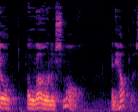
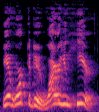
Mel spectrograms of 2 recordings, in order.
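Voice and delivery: God's challenge; 10 semitones higher, 4 dB louder than usual. Retold or imitated. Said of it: "he wanted Elijah to think about".

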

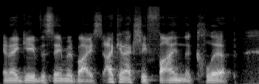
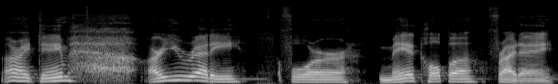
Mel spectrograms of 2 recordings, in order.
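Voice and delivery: higher, slow, drawn-out show announcement; segment announcer voice; 5 semitones higher, slower than usual. Acted. Host kicks off the Friday segment, grandly announcing it.

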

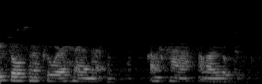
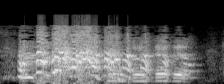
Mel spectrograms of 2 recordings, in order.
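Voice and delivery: loud laugh; 14 semitones higher, 28 dB louder than usual. Real, not acted. Big laugh at misreading.

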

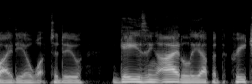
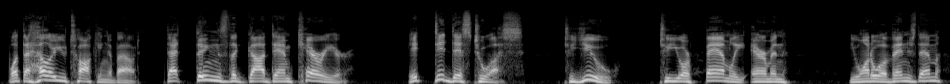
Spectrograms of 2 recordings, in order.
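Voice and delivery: high, loud angry tirade; an enraged officer threatening a soldier; furious berating; 6 semitones higher, 5 dB louder than usual. Acted. Officer berates airman in anger.

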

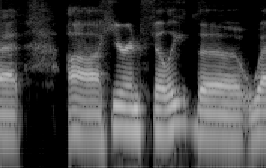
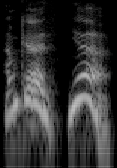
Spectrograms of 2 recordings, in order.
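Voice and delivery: squeaky cheer; slower than usual. Acted. Guest squeaks a cheery reply.

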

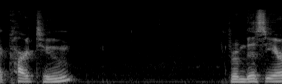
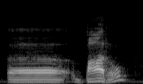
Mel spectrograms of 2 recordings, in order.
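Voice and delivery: normal talking voice

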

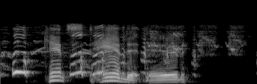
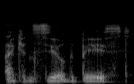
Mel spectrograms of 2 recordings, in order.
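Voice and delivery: low quiet delivery; 9 semitones lower, 12 dB quieter than usual. Shown as a demonstration. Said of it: "I don't release the beast".

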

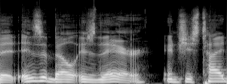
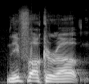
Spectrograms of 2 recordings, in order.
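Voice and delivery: normal talking voice

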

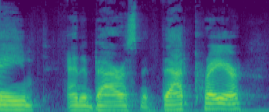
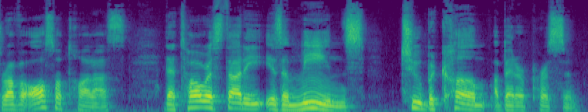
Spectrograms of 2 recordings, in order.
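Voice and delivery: normal talking voice

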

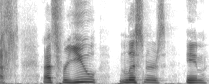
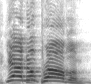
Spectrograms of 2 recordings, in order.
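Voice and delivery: Billy Mays voice; 11 semitones higher than usual. Acted. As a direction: shout it like an infomercial host.

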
